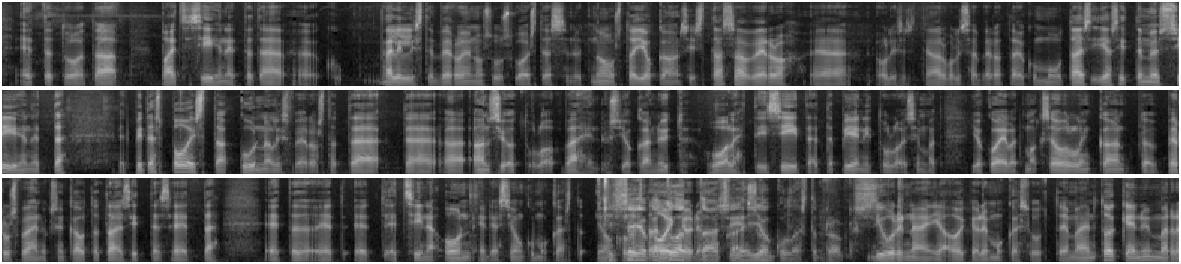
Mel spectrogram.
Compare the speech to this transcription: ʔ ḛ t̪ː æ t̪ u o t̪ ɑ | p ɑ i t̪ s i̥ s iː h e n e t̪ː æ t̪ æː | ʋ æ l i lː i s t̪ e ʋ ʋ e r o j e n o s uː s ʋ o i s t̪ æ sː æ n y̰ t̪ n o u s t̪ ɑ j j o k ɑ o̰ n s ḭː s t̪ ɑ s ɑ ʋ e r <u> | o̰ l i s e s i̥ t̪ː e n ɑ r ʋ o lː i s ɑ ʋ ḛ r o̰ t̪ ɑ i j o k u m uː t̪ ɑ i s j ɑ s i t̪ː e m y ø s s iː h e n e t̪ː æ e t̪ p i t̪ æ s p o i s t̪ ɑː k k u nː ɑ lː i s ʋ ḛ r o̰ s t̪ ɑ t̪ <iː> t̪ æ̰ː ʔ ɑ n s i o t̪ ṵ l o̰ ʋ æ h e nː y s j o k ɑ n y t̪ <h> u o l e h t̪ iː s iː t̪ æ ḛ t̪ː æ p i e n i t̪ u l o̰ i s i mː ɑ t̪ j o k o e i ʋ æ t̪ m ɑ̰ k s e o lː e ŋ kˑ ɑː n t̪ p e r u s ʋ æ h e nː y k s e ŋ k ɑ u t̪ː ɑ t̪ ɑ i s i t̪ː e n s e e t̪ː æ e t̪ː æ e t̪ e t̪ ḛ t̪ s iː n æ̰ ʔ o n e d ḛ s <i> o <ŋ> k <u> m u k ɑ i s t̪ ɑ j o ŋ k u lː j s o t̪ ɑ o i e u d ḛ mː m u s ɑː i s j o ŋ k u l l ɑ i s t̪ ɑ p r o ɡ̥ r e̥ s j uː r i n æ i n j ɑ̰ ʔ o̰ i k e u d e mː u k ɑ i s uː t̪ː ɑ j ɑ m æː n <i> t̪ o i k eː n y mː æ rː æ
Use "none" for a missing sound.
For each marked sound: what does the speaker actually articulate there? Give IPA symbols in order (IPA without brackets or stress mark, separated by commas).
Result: o, æː, h, j, ŋ, u, y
